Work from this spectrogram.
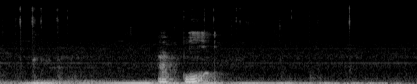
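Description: Computer keyboard typing as an Excel VBA script is entered, a few soft clicks mixed with short spoken remarks over a steady low background hum.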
